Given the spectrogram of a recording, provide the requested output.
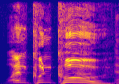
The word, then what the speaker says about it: Nkunku: What's Mununku? – Nununku. – Nkunku. – Never mind. Lah. Nunkunku. I can't even pronounce it.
